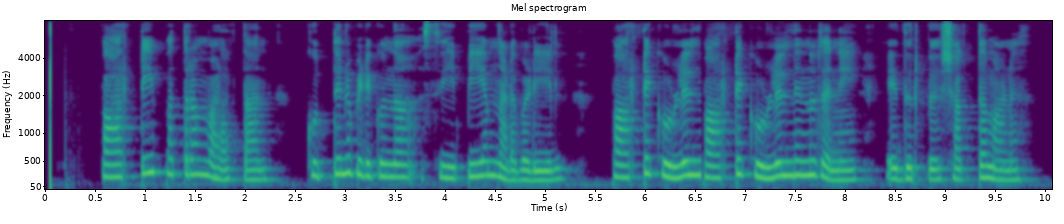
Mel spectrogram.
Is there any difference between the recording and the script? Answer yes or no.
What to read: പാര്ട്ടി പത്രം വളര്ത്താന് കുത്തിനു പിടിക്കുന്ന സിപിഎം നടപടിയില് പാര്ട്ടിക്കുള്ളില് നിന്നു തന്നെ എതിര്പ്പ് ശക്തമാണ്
yes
